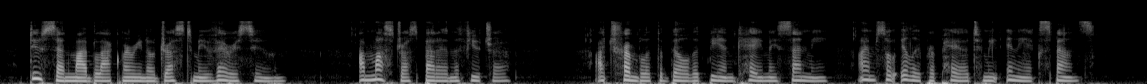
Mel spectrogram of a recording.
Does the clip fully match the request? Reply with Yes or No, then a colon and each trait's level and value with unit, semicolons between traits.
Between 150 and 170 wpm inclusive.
No: average, 200 wpm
